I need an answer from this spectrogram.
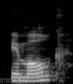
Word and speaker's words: Imbolc: uh IM I want to say it right imul we aren't in imul right now that but we wanted to make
